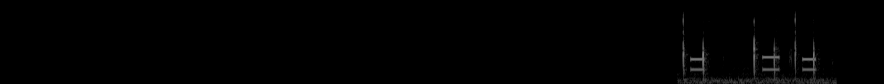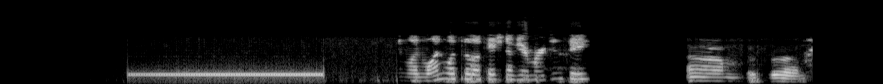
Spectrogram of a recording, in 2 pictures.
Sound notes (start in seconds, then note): 6.8 numbers beeping; 10.1 phone ringing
